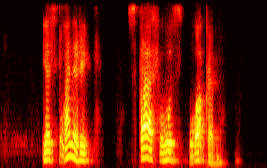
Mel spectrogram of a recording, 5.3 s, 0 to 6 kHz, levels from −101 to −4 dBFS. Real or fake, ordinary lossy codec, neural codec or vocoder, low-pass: fake; Opus, 24 kbps; codec, 16 kHz, 1 kbps, FreqCodec, smaller model; 5.4 kHz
